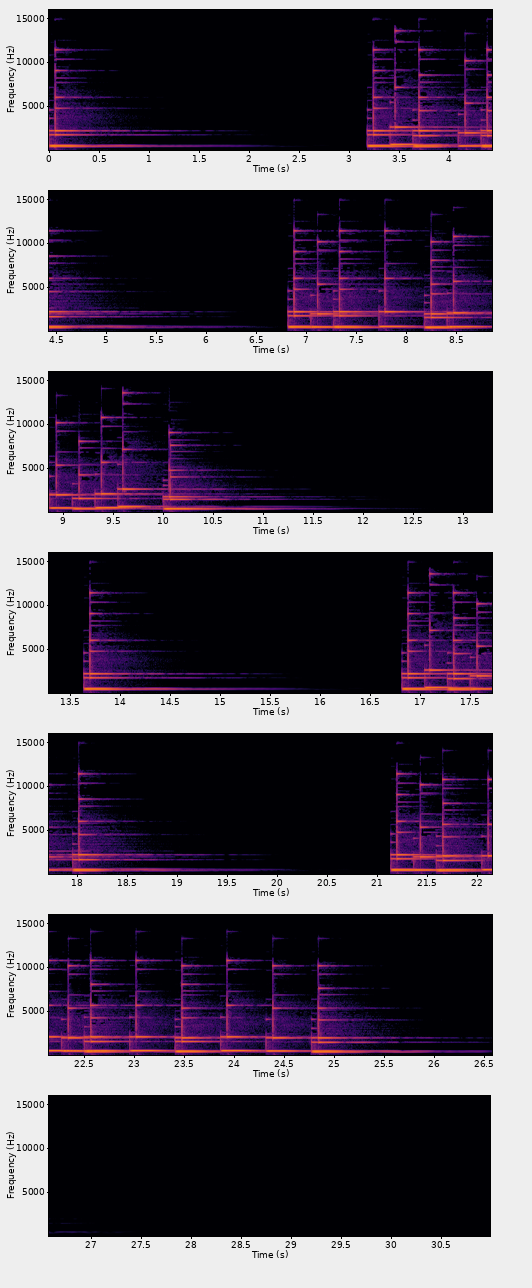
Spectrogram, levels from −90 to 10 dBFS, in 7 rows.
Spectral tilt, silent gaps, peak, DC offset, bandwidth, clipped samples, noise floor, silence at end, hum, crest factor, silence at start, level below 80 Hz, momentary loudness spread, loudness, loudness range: 0 dB/octave; 13.13-13.28 s, 13.34-13.63 s; -8 dBFS; under 0.1%; 14.5 kHz; under 0.1%; under -90 dBFS; 5.3 s; none; 18 dB; 0 s; -76 dBFS; 19 LU; -22 LUFS; 8 LU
